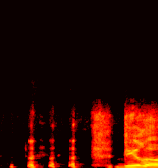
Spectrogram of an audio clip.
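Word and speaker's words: Beaulieu: and his buddy trace boo-yeah Bulow i think is how it's pronounced it's he played the original crow T robot as well as dr.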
